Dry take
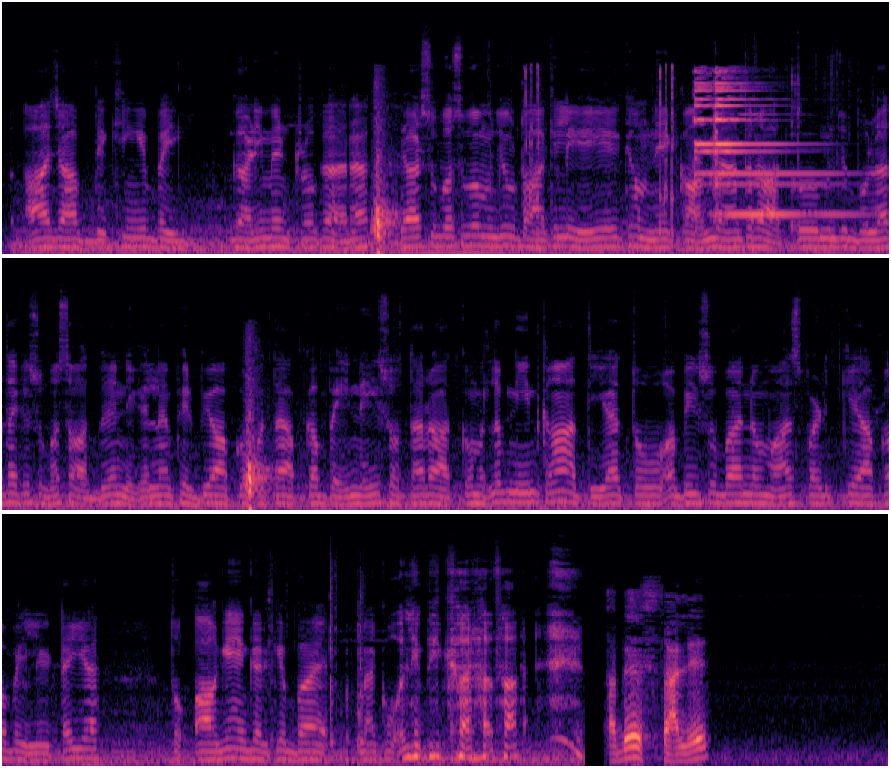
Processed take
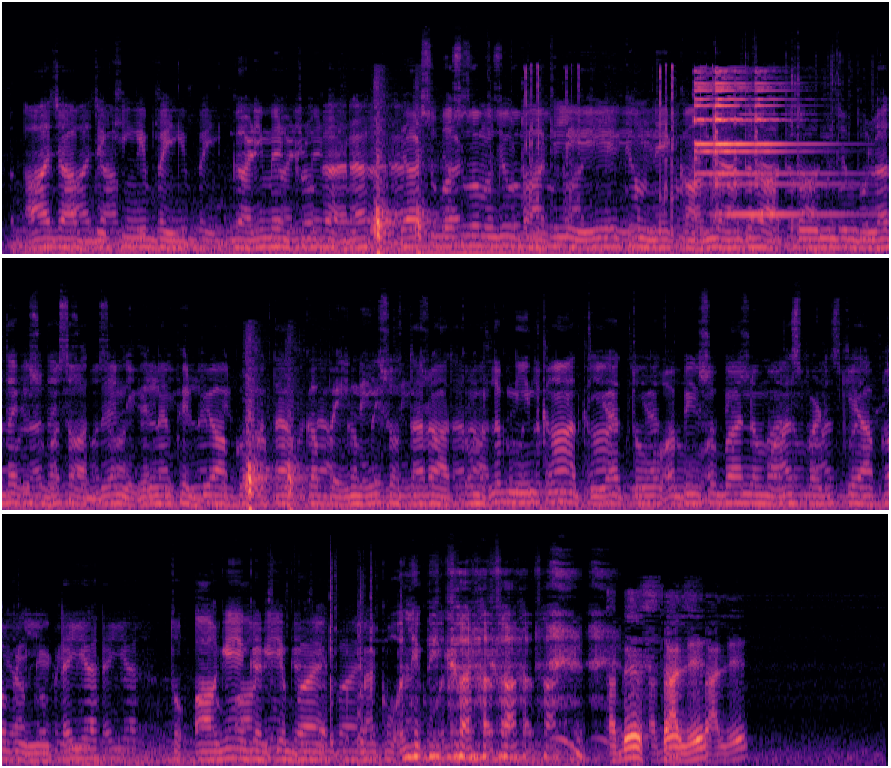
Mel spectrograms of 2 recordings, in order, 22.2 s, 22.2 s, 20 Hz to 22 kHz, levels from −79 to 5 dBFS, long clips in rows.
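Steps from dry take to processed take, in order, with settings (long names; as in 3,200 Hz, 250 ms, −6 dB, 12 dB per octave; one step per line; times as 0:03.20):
parametric band 850 Hz −6 dB 0.81 octaves
single-tap delay 336 ms −8 dB
level +1.5 dB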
